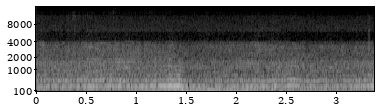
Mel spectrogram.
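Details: Honey bees in a Colorado garage in January, active in unseasonal warmth and feasting at a 3D-printed feeder; a continuous low droning buzz of several wings, with a faint rumble underneath.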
